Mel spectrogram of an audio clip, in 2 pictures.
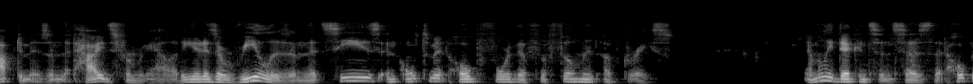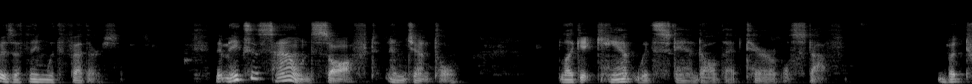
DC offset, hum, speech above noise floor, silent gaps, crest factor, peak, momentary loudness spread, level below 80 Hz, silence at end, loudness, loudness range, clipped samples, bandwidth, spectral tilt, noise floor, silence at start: under 0.1%; none; over 61 dB; none; 24 dB; -4 dBFS; 15 LU; -64 dBFS; 0 s; -29 LUFS; 6 LU; under 0.1%; 8 kHz; -5.5 dB/octave; under -90 dBFS; 0 s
